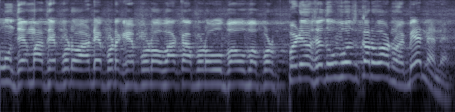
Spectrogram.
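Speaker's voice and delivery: normal talking voice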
